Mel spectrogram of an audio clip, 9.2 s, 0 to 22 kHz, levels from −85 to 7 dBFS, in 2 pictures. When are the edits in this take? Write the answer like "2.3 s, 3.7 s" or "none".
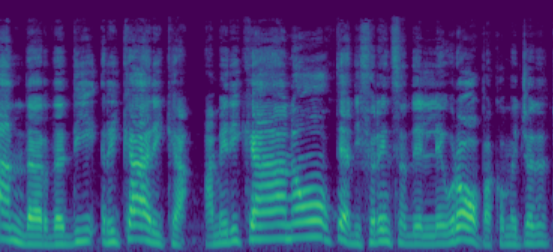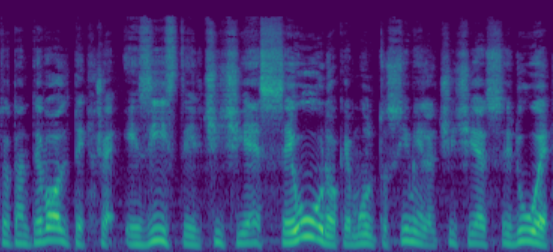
2.8 s, 5.4 s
